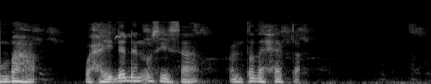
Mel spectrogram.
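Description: No technical faults can be heard anywhere in the recording. There is nothing in the audio that calls for a time or a value to be noted.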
